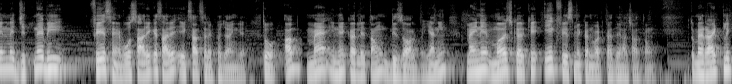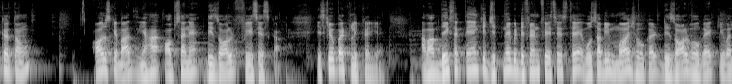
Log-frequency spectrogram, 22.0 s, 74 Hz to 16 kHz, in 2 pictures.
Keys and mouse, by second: 11.3-16.5 right drag.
